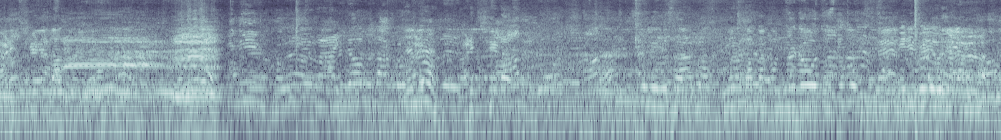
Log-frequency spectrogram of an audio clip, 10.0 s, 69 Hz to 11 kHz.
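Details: Sahiwal bull calves at a cattle market in Feni on 9 November 2025, one letting out a long harmonic moo at the start, then busy crowd chatter and bargaining voices with more lowing in the background.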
